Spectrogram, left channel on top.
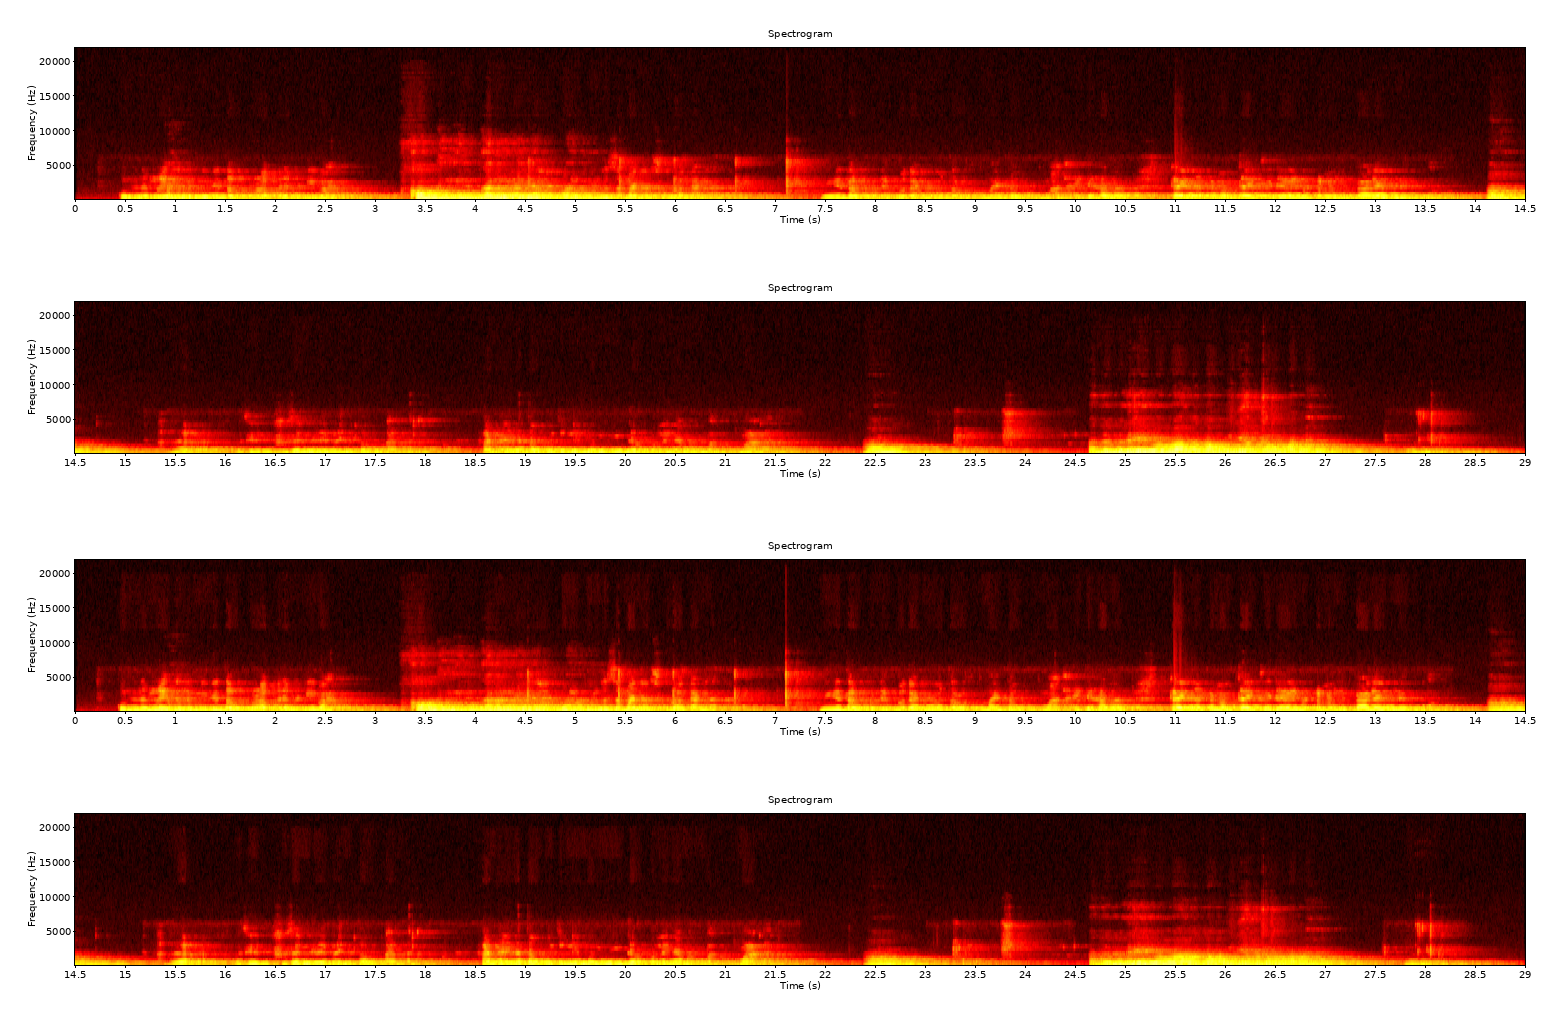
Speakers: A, on the right; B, in the centre.
A: ꯀꯨꯟ ꯑꯃ ꯂꯩꯗꯨꯅ
B: ꯑꯩ
A: ꯃꯤꯅ ꯇꯧꯔꯛꯄꯥ ꯑꯣꯏꯔꯝꯒꯅꯤꯕ
B: ꯈꯪꯗꯦ ꯑꯩꯅ ꯀꯔꯤ
A: ꯑꯗꯨꯒ
B: ꯍꯥꯏꯖꯥꯠꯅꯣ
A: ꯀꯨꯟ
B: ꯃꯥꯏꯁꯦ
A: ꯀꯨꯟꯗꯣ ꯆꯞ ꯃꯥꯟꯅ ꯁꯨꯔꯀꯥꯟꯗ ꯃꯤꯅ ꯇꯧꯔꯛꯄ ꯂꯦꯞꯄꯒꯥꯟ ꯅꯪꯅ ꯇꯧꯔꯛ ꯑꯗꯨꯃꯥꯏ ꯇꯧꯕ ꯃꯥꯜꯂꯦ ꯑꯩꯗꯤ ꯍꯥꯟꯅ <unintelligible> ꯅꯥꯀꯟ ꯑꯃ ꯇꯔꯥꯏꯟꯊꯣꯏ ꯂꯩꯔꯒ ꯅꯥꯀꯟ ꯑꯃ ꯅꯤꯄꯥꯟ ꯂꯩꯕꯅꯦꯕꯀꯣ
B: ꯑꯥ
A: ꯑꯗ ꯍꯧꯖꯤꯛ ꯁꯨꯖꯤꯟꯈ꯭ꯔꯦꯕ ꯑꯩꯅ ꯇꯧꯔꯀꯥꯟꯗ ꯍꯥꯟꯅ ꯑꯩꯅ ꯇꯧꯕꯩꯗꯨ ꯅꯦꯝꯃꯝ ꯃꯤ ꯇꯧꯔꯛꯄꯅ ꯌꯥꯝꯃꯝꯕ ꯃꯥꯜꯂꯦꯕ
B: ꯑꯣ
A: <inaudible>
B: ꯑꯗꯨꯕꯨꯗꯤ ꯑꯩ ꯃꯃꯥꯡꯗ ꯅꯥꯎꯕꯤꯅ ꯌꯥꯝ ꯇꯧꯔꯛꯈ꯭ꯔꯃꯦꯕ
A: ꯎꯨꯝ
